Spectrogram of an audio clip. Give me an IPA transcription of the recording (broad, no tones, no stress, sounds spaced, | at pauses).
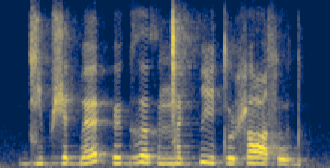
d͡ʑ i p ʒ ɛ d b ɛ | ʏ ɡ ɣ ə x ə ŋ͡ǀ ɛ ɡ p i t u ʂ ɑ s u d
